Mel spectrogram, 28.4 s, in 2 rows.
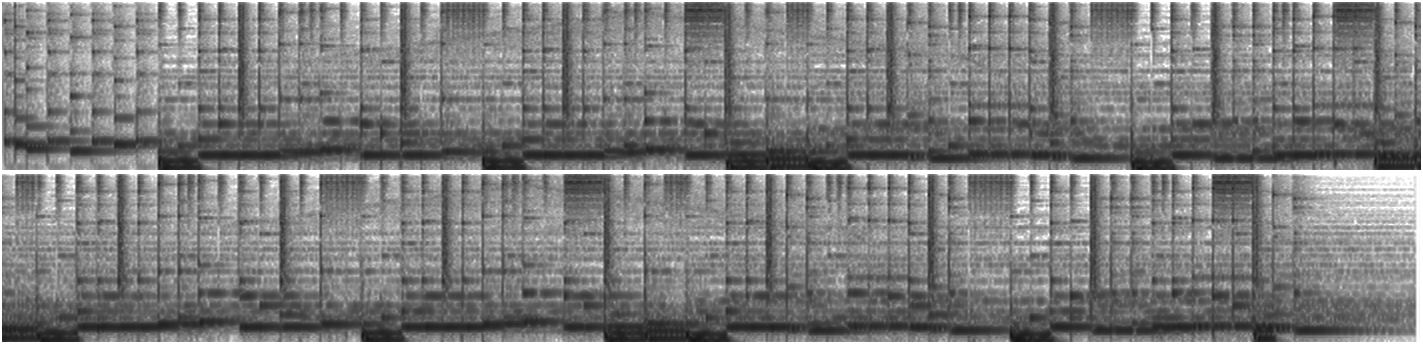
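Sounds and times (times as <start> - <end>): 
marimba remix: 0.0 - 27.6.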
